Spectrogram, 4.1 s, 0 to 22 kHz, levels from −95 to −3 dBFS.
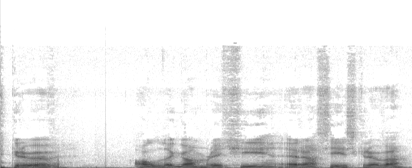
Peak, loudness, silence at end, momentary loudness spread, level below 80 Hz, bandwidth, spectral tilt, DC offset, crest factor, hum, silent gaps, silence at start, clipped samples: -18 dBFS; -35 LUFS; 0 s; 6 LU; -44 dBFS; 16.5 kHz; -7.5 dB/octave; under 0.1%; 16 dB; none; none; 0 s; under 0.1%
